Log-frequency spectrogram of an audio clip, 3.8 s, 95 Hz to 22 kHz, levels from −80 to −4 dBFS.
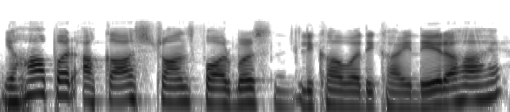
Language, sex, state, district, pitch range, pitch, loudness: Hindi, male, Jharkhand, Ranchi, 135-175 Hz, 160 Hz, -15 LUFS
